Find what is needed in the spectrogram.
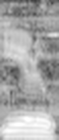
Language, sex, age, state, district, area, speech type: Kannada, male, 30-45, Karnataka, Tumkur, rural, read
